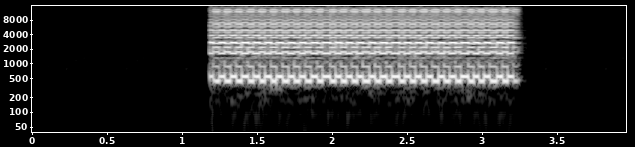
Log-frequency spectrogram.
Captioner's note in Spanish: tono de llamada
